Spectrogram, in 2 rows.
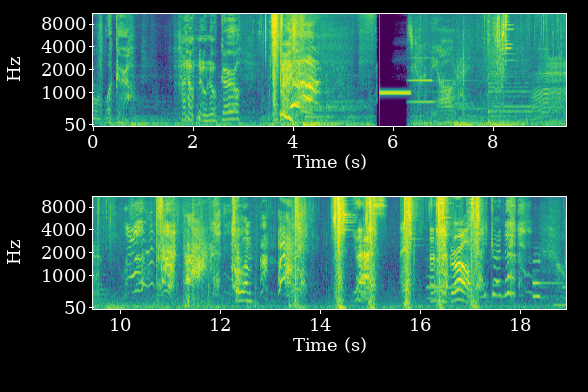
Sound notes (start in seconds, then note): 3.3 shrieking in pain; 7.8 unsheathes machete; 8.7 grumbles; 10.7 David screams in pain; 12.6 David shrieks; 14.1 hacking repetitively; 17.5 Ellie sobs; 17.6 sobs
